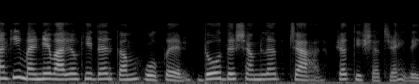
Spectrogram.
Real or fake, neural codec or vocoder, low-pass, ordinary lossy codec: fake; codec, 16 kHz, 1 kbps, FunCodec, trained on LibriTTS, 50 frames a second; 7.2 kHz; none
